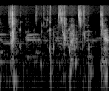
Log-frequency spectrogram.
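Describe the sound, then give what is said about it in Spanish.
A federal deputy chews wetly and loudly, with repeated mouth smacks and clicks in an uneven rhythm, with faint tonal background hum underneath. “Escuchen cómo mastica ese diputado federal”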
